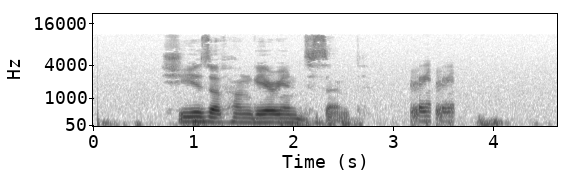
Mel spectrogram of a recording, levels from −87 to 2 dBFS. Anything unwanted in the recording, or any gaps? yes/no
yes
